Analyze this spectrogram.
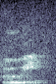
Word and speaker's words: Bowie: you want to be if you want to pronounce it properly overseas it's Bowie or buoy yeah South Africa we say Boe and they kind of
